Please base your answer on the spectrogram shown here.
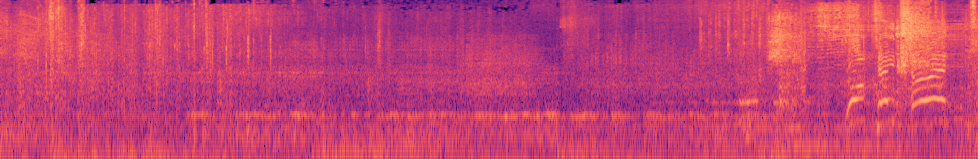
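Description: Explosions and combat rumble in the video game Horizon Zero Dawn, a continuous loud low roar with heavier booms near the end, under mechanical noise and a tonal game sound.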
